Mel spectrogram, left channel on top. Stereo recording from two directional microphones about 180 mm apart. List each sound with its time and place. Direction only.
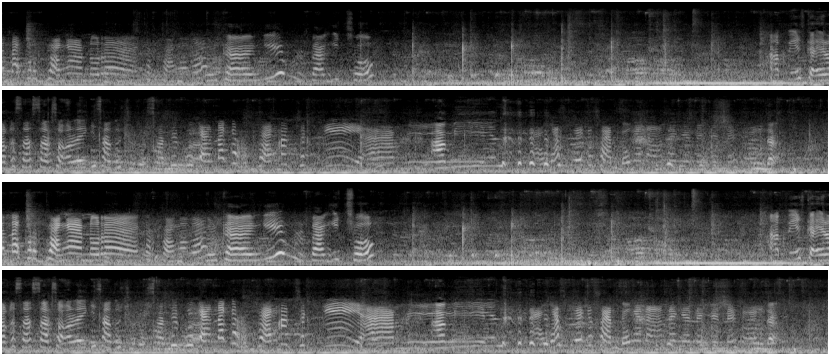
0.1 s music: 65° right (ahead or behind)
2.2 s a woman's voice: 20° right (ahead or behind)
7.6 s a woman's voice: 10° left (ahead or behind)
10.2 s speech: 15° right (ahead or behind)
12.6 s speech: 30° left (ahead or behind)
13.6 s speech: 10° right (ahead or behind)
